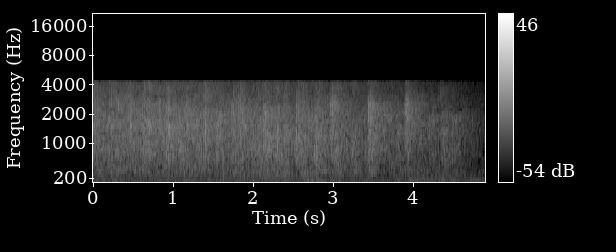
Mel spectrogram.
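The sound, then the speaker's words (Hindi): An audience of Indians claps steadily, a dense wash of many hands that stays fairly loud throughout and fades a little toward the end, with no voices standing out. “भारत में जन्म होना ये बहुत ही भाग्य की निशानी है भाई, ताली तो बजाओ।”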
